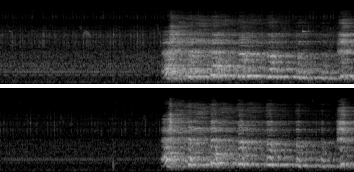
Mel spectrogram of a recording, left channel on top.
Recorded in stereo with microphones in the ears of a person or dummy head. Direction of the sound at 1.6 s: 35° right (ahead or behind).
